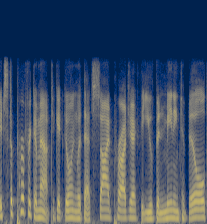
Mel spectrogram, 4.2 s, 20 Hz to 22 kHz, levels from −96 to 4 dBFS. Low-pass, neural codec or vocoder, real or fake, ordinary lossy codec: 7.2 kHz; autoencoder, 48 kHz, 32 numbers a frame, DAC-VAE, trained on Japanese speech; fake; Opus, 32 kbps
